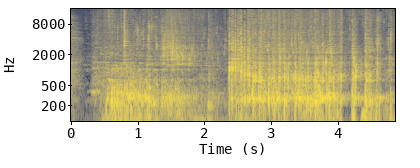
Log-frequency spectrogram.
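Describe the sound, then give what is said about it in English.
A toilet flushes loudly in a bathroom, a rushing, gurgling surge of water that swells, briefly dips, then roars again before draining away. No one speaks. “We'll have a flushing good time.”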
